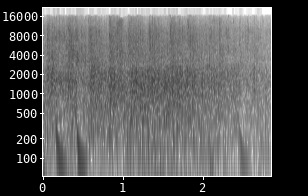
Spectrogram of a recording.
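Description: crowd, applause

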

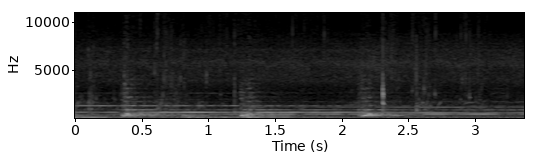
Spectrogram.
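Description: vehicle, canoe paddling through water

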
